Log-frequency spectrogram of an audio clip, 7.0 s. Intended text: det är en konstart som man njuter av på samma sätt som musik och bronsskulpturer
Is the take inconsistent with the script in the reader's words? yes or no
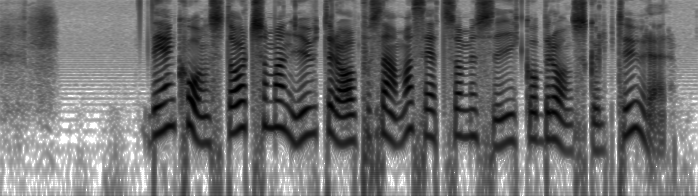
no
